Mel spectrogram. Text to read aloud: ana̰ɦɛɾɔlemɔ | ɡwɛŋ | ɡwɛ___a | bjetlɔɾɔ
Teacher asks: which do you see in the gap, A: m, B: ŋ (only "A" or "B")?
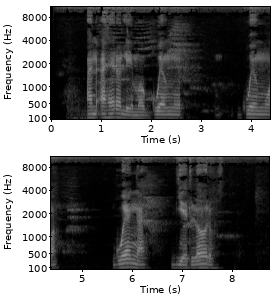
B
